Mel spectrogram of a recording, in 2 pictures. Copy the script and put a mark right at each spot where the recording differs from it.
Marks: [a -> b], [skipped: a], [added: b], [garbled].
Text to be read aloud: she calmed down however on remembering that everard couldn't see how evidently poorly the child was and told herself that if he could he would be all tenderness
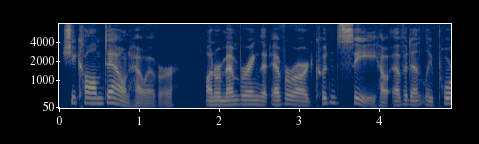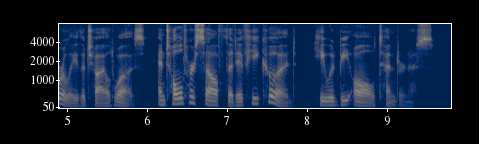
she calmed down however on remembering that everard couldn't see how evidently poorly the child was and told herself that if he could he would be all tenderness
